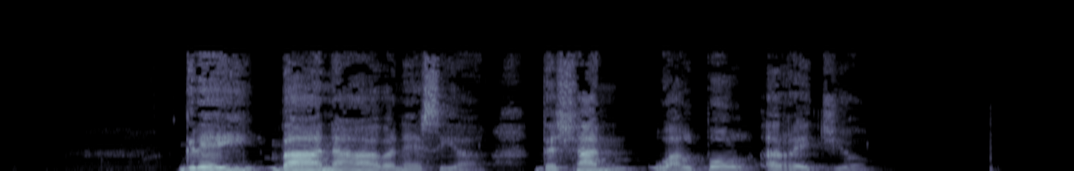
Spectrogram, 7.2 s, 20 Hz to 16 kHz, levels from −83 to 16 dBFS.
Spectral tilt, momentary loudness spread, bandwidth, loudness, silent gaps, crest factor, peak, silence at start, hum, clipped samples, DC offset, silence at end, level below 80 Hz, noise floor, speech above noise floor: -3 dB/octave; 18 LU; 11.5 kHz; -25 LUFS; none; 24 dB; -6 dBFS; 1.2 s; none; under 0.1%; under 0.1%; 1.4 s; -82 dBFS; -85 dBFS; 59 dB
